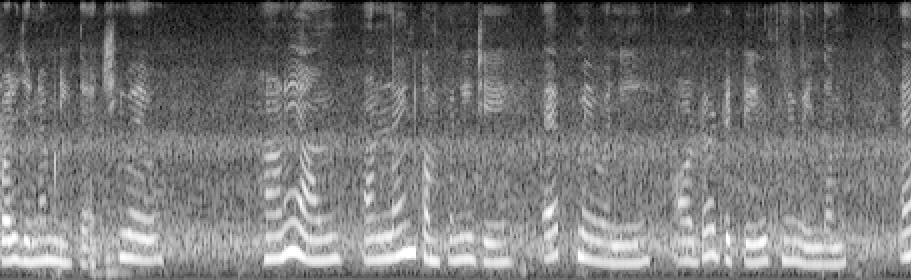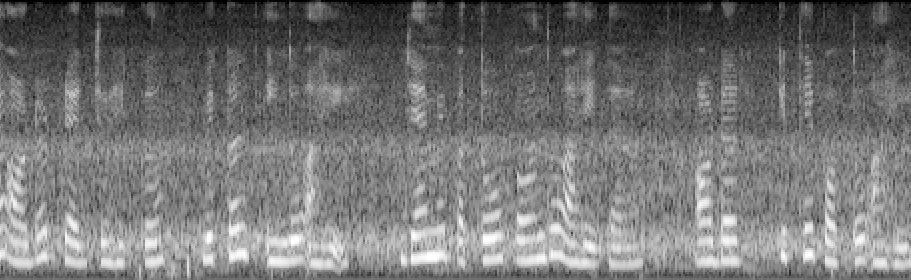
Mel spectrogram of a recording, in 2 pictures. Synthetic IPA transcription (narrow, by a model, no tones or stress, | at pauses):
pɐɾd͡ʑɐnəmniːt̪ɐ̰t͡ɕʰiʋɐjo | haːɽ̃eaːũ | ɔːnlaːɪnkɐ̃mpənid͡ʑeː | ɛːpmẽʋɐɲi | ɔːɾɖəɾɖiʈeːlsmẽʋẽːn̆d̪əm | ɛ̃ːɔːɾɖəɾʈɾɛːkd͡ʑoːɦɪkʊ | ʋɪkəlpĩːn̆d̪oaːɦe | d͡ʑɐ̃ɦɪ̃mẽpɐt̪opɐʋə̃nd̪oaːɦet̪ɐ | ɔːɾɖəɾ | kɪt̪ʰepɔɦt̪oʔaːɦeː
